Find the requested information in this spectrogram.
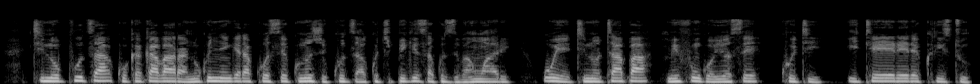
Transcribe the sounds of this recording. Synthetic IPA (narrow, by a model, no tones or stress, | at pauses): tʰino̞pʰut͡sakukakaʋaɾano̞kuɲe̞ŋɡe̞ɾako̞se̞kuno̞ʐikud͡zakut͡ʃi̥pik̬isakuziʋamwaːɾi | uje̞tino̞tapamifuŋɡo̞jo̞se̞ | kʰutiː | tʰe̞ːɾe̞ɾe̞kriːstu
